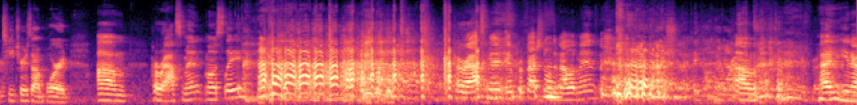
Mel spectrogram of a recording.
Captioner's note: laughter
